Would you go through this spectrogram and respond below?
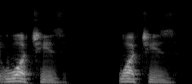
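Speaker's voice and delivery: "Watches" with a ch then "iz"; two syllables, wot-chiz; pronouncing watches. Shown as a demonstration. Teacher drilling the third person form. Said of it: "va a ser watches".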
